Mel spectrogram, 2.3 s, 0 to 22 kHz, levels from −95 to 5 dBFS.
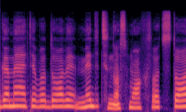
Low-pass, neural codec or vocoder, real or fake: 14.4 kHz; autoencoder, 48 kHz, 32 numbers a frame, DAC-VAE, trained on Japanese speech; fake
